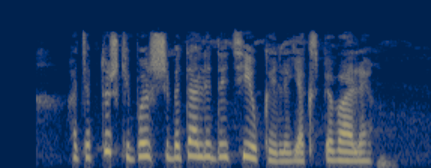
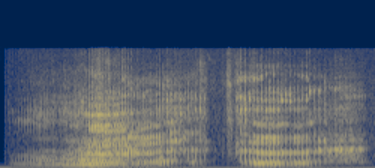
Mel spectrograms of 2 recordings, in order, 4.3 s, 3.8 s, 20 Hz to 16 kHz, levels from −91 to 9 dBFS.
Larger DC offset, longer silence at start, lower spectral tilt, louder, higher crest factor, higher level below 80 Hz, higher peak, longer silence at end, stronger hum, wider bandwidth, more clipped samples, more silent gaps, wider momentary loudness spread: second, under 0.1% vs 0.4%; first, 0.7 s vs 0.15 s; second, -3.5 dB/octave vs -7.5 dB/octave; second, -27 LUFS vs -21 LUFS; about the same, 18 dB vs 18 dB; second, -68 dBFS vs -50 dBFS; second, -10 dBFS vs -4 dBFS; first, 0.45 s vs 0.1 s; neither; first, 8.2 kHz vs 5.4 kHz; neither; neither; second, 9 LU vs 14 LU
